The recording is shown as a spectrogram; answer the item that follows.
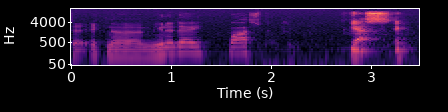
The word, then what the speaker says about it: Ichneumonidae: And he also goes into the, God, how do you pronounce it? Ichneumonidae wasp? Yes, Ichneumonidae.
